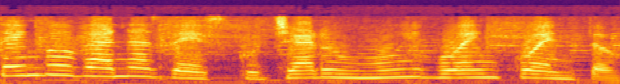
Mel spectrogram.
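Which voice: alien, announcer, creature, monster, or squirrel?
alien. It is said in an alien voice.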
